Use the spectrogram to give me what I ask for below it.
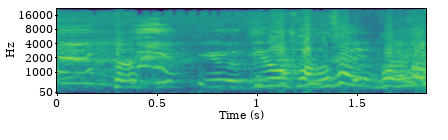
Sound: haha

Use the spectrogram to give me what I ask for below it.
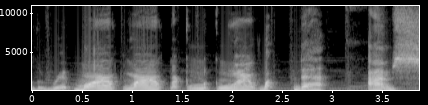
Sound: imitates trombone

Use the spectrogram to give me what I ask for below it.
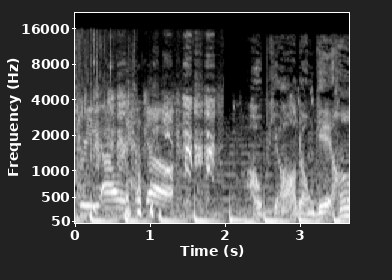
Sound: laughing

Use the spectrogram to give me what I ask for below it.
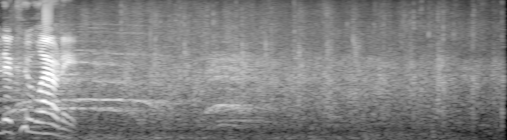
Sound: audience applauding

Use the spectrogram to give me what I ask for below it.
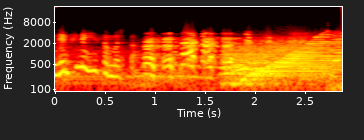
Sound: laughs

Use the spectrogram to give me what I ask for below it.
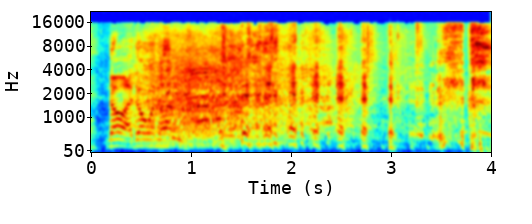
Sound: laughter

